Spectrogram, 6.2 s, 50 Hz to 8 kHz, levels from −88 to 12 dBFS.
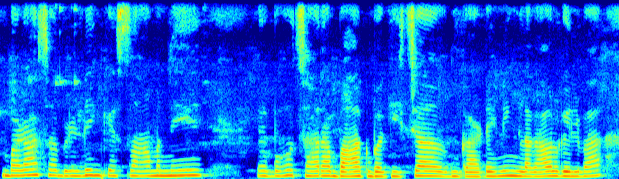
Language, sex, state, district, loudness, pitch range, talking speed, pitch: Bhojpuri, female, Jharkhand, Palamu, -17 LUFS, 200-225 Hz, 115 wpm, 210 Hz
